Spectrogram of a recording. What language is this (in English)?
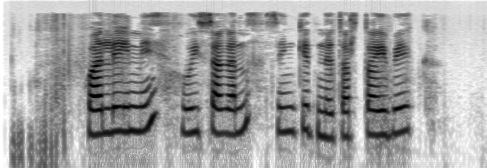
Kalenjin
